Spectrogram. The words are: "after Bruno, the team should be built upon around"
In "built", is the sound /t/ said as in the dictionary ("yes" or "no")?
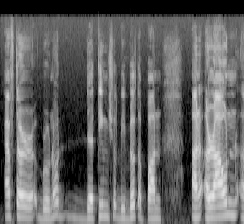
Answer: yes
